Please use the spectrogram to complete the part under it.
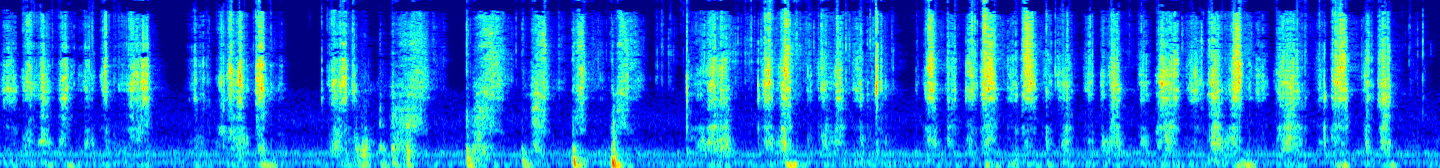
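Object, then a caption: Bar soap on a metal grater. A piece of white solid bar soap is pushed with the fingers across the punched holes of a small stainless steel grater, with shavings falling onto a green surface. Repeated quick grating strokes make bright, dry rasping bursts separated by short pauses, with little low end.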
